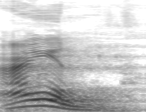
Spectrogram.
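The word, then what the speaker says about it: عين: bawah ini namanya huruf Ain Maaf tulisannya Ain Nah bukan huruf a Bukan tapi huruf Ain bukan huruf a huruf Ain kemudian ada yang sama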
